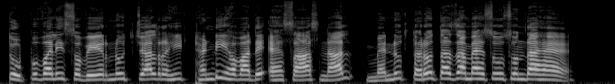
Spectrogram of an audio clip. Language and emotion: Punjabi, happy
